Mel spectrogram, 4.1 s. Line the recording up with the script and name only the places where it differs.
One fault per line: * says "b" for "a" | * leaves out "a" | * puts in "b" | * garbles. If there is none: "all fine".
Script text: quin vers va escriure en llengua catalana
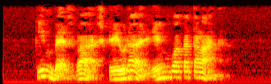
all fine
